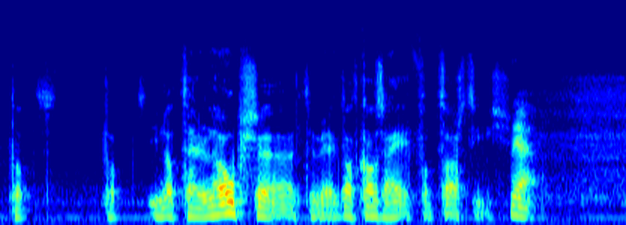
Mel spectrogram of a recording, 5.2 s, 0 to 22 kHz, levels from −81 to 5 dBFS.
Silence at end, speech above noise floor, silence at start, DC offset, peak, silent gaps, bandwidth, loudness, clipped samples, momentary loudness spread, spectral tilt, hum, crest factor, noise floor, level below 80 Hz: 0 s; 24 dB; 0.05 s; under 0.1%; -12 dBFS; none; 13.5 kHz; -33 LUFS; under 0.1%; 22 LU; -6.5 dB/octave; none; 22 dB; -57 dBFS; -70 dBFS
